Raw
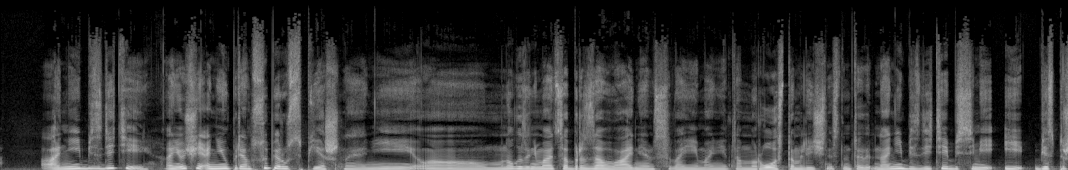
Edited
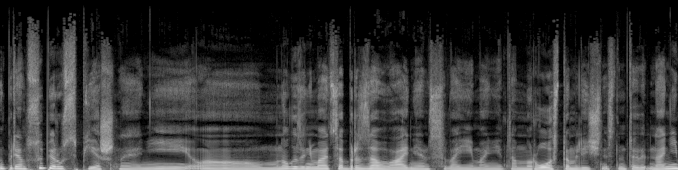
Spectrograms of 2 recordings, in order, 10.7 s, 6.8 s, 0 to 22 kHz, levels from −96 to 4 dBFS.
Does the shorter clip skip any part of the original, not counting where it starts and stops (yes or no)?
no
